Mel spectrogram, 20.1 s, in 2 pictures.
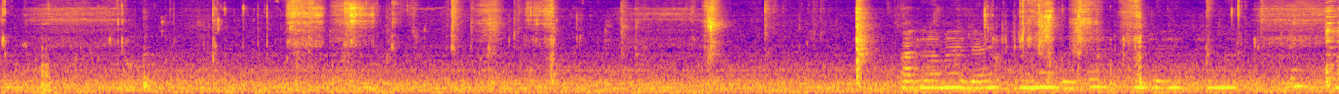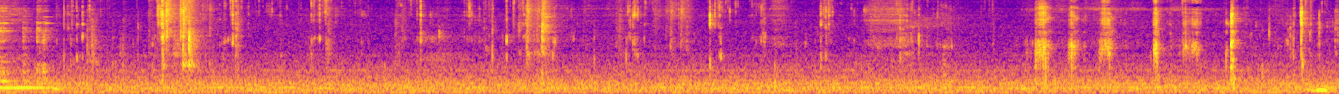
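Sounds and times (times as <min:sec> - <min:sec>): person chewing and biting: 0:00.0 - 0:04.6, 0:10.5 - 0:20.0
steady low hum: 0:00.0 - 0:20.0.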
